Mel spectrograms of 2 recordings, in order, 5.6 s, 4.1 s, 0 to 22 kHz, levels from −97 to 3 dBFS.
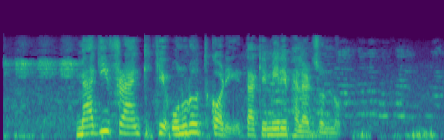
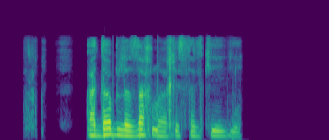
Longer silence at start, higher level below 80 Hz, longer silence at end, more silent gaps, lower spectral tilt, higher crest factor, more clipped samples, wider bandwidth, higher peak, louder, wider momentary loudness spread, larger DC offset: second, 0.05 s vs 0.4 s; about the same, -52 dBFS vs -54 dBFS; second, 0.1 s vs 1.1 s; second, none vs 0.59-0.67 s, 0.91-1.07 s; about the same, -6 dB/octave vs -5.5 dB/octave; second, 14 dB vs 20 dB; neither; about the same, 7.8 kHz vs 7.8 kHz; about the same, -2 dBFS vs 0 dBFS; first, -15 LUFS vs -18 LUFS; first, 19 LU vs 14 LU; neither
